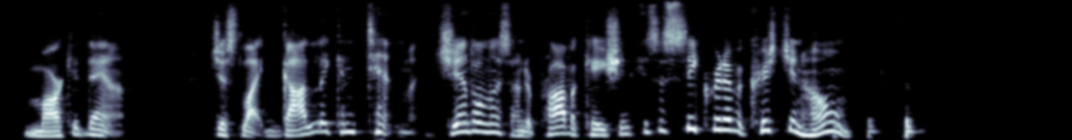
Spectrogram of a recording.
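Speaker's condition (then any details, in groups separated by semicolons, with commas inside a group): No condition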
